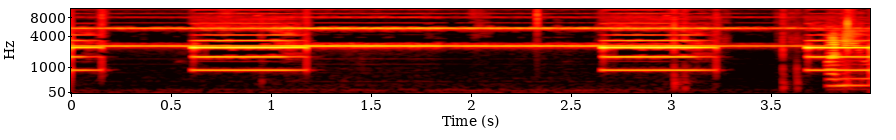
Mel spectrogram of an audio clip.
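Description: A Simplex fire alarm sounds inside a building, giving a loud electronic horn tone in repeated bursts of about half a second over a thin continuous high tone, with clicks between bursts and no talking.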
